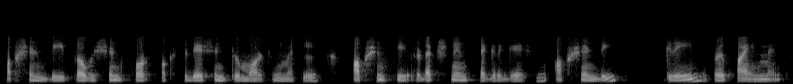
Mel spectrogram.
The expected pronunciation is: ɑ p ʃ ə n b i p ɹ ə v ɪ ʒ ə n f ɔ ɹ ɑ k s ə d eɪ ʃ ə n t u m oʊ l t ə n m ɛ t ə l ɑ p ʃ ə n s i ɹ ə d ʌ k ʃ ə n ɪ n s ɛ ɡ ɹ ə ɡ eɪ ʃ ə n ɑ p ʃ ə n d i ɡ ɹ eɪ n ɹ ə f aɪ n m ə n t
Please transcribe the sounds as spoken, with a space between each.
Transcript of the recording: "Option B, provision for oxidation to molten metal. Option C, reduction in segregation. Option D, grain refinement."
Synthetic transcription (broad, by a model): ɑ p ʃ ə n b i p ɹ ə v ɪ ʃ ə n f ɔ ɹ ɑ k s ə d eɪ ʃ ə n t u m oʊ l t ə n m ɛ t ə l ɑ p ʃ ə n s i ɹ ə d ʌ k ʃ ə n ɪ n s ɛ ɡ ɹ ə ɡ eɪ ʃ ə n ɑ p ʃ ə n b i ɡ ɹ eɪ n ɹ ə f aɪ n m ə n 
